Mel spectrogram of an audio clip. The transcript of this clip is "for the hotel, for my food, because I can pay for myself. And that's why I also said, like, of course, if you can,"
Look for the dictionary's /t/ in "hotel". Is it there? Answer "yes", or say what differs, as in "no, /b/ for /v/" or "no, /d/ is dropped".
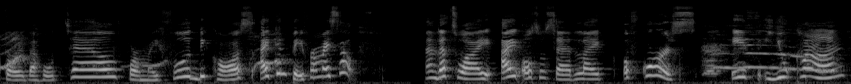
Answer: yes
